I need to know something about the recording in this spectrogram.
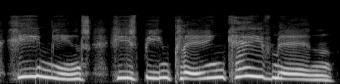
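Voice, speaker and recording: A man's voice: extremely high pitch, animated, extremely slow, dark tone, no echo, studio quality, voice pushed up, full character voice. A man voicing a teasing young girl, a big sister, in a children's audiobook.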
